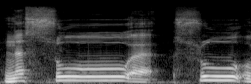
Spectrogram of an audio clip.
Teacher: سوء مد متصل ہے، 4 الف کی مقدار کے برابر کھینچ کر پڑھیں گے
